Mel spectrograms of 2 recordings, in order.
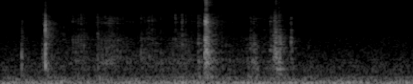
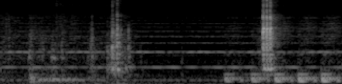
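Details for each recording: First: Retro console disc drive after the tray/laser grinding was fixed by cleaning the switch on the motor control board: low steady drive hum with a few light clicks and no grinding, running normally. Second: Retro console disc drive playing a disc after repair: a quick rough ratcheting grind with sharp clicks from the laser sled, possibly from parts bent when pieces snapped off.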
